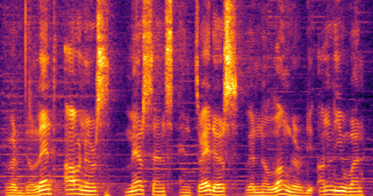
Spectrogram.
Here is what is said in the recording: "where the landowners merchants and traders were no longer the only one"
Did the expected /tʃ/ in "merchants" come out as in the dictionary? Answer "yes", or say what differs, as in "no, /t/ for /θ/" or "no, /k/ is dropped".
no, /s/ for /tʃ/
